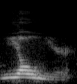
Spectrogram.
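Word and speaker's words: Mjölnir: The J is pronounced Mjolnir.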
